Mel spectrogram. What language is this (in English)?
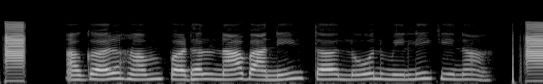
Bhojpuri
